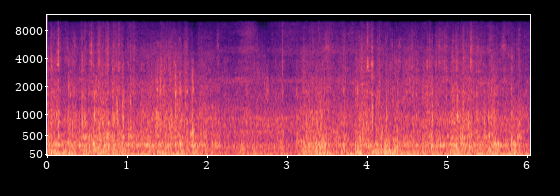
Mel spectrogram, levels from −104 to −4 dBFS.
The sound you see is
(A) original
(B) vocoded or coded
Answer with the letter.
A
